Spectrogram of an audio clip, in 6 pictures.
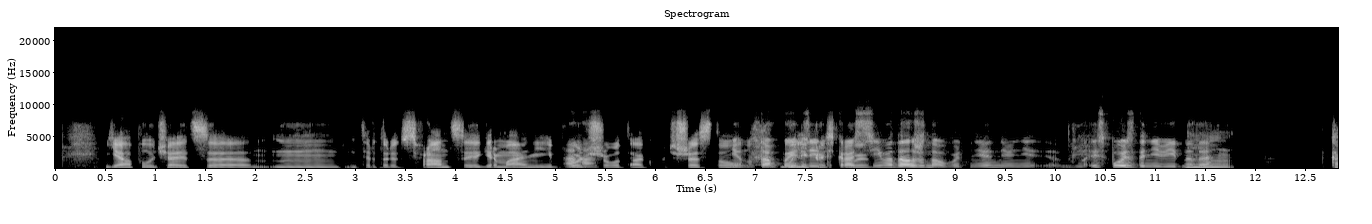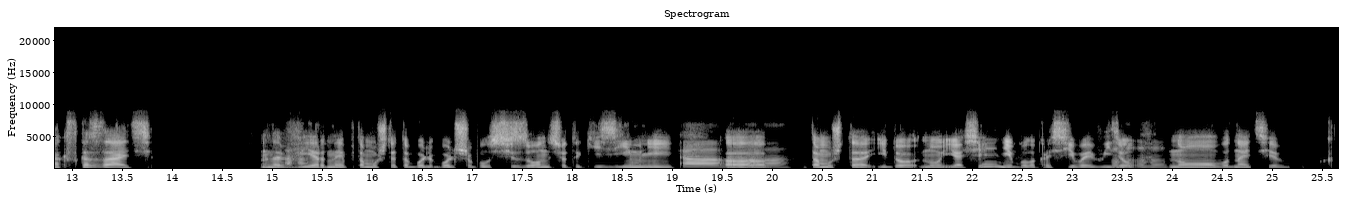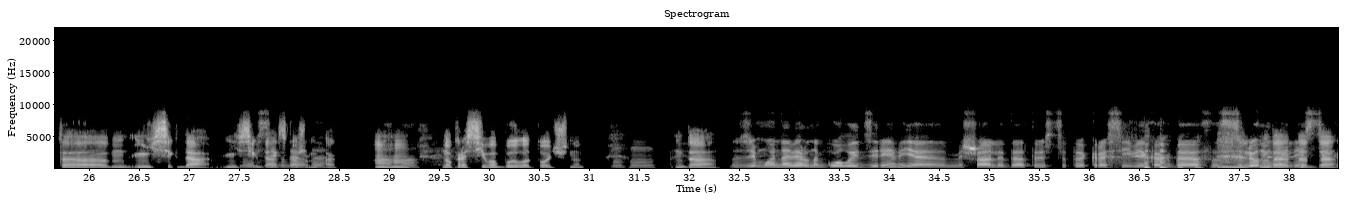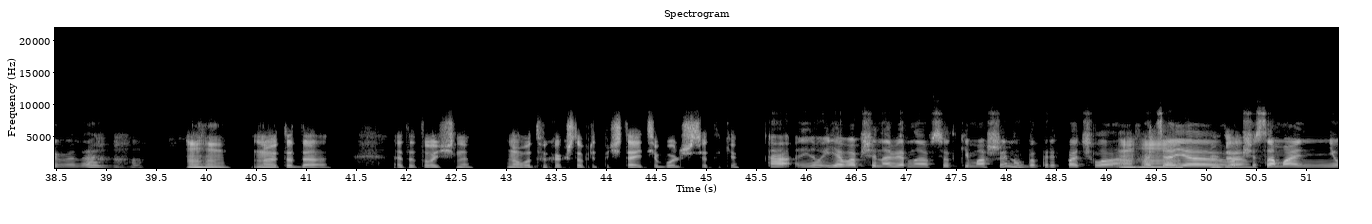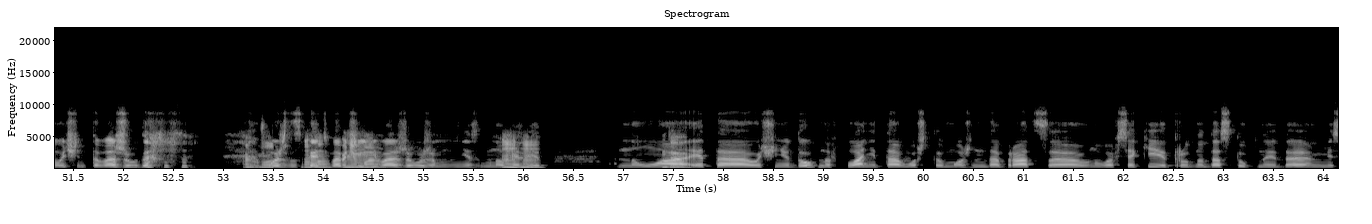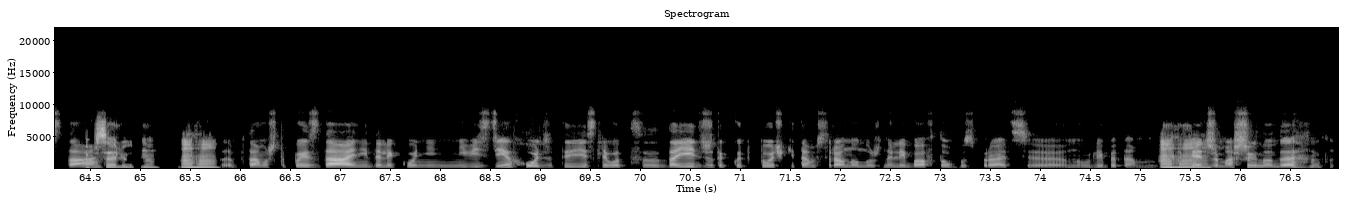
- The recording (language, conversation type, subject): Russian, unstructured, Вы бы выбрали путешествие на машине или на поезде?
- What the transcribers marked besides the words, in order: tapping; other background noise; chuckle; chuckle; chuckle; chuckle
